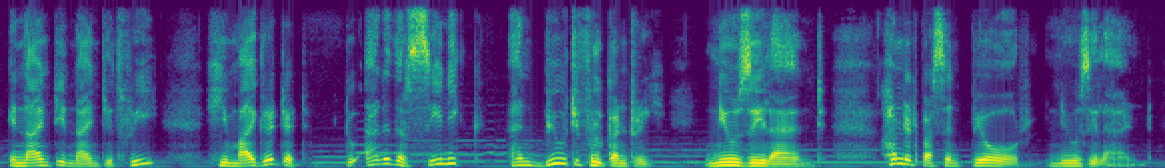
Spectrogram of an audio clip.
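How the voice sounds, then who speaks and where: A man giving scripted documentary narration in a measured, descriptive way. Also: mid-range voice, animated, a little mellow. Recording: dull roomy voice-over over music.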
